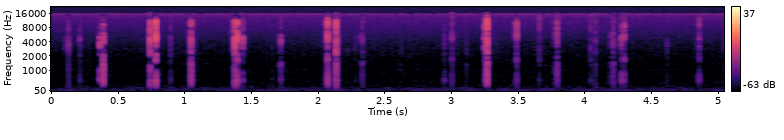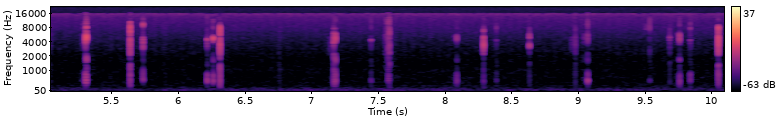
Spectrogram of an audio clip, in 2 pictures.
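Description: Long nails tap a small green plastic Kamill hand cream tube in an irregular run of about two dozen quiet, sharp clicks. Each tap is brief and bright with almost no ring, over a faint low background hum.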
